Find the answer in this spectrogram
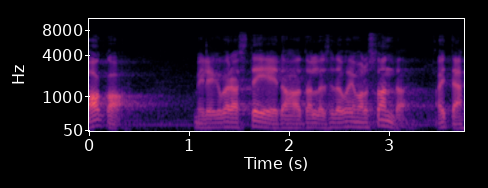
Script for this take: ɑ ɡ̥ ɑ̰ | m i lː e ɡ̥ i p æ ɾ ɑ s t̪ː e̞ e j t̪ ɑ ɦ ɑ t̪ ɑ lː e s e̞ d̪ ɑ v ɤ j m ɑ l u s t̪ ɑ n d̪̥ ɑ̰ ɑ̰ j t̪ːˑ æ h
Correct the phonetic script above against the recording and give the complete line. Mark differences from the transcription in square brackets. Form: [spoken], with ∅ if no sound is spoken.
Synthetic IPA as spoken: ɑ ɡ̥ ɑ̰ | m i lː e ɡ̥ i p æ ɾ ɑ s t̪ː e̞ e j t̪ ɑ ɦ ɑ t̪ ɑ lː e s e̞ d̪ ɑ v ɤ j m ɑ l u s t̪ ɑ n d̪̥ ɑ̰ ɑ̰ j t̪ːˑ æ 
